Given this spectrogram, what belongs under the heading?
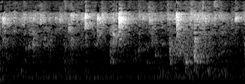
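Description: Shower water trickling slowly at low pressure from a gas water heater setup, a soft steady patter and splash with faint bursts, alone and fairly quiet.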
